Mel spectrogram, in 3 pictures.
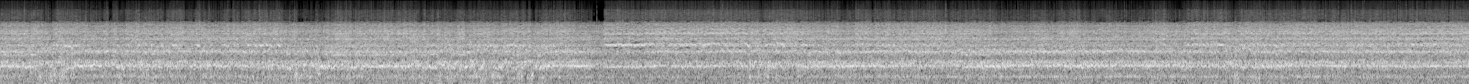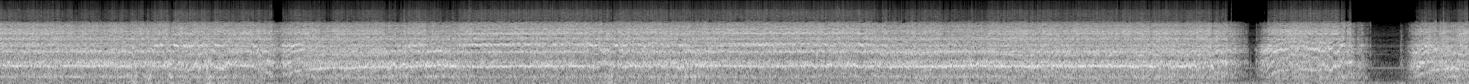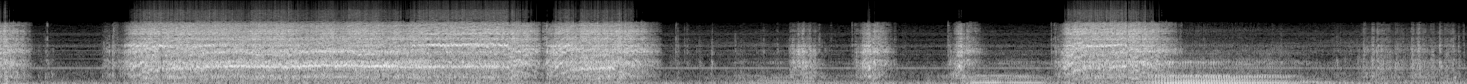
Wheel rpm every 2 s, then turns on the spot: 220, 220, 210, 220, 230, 230, 230, 230, 200, 210, 230, 230, 220, 150, 60, 130, 220, 120, 10, 20, 50, 10.
26-28 36-38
